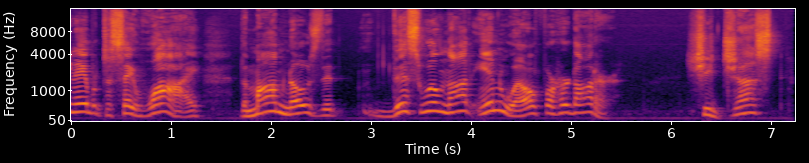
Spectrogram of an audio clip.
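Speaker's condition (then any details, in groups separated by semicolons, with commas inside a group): No condition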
